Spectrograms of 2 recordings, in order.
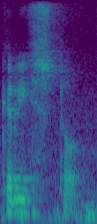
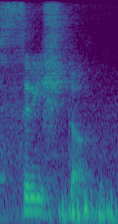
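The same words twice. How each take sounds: First: The word begins with a hard k sound. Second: The word begins with an sh sound. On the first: The speaker calls it right. "se pronuncia Ki" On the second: The speaker calls it wrong. "como se fosse o som de X"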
